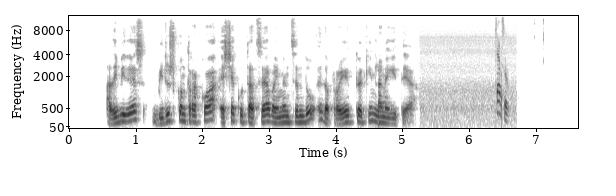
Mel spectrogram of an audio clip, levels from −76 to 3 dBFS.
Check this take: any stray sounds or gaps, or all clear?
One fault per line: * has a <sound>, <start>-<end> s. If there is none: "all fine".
* has a chirp, 6.4-6.6 s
